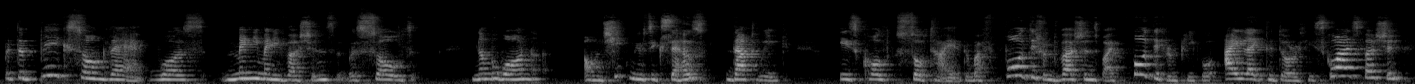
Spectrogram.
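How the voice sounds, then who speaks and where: A woman's voice: a little high, lively intonation, normal speed. A middle-aged woman chatting expressively and theatrically to camera as a psychic entertainer hosting her own vlog. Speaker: singing psychic performer and host. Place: small indoor room, seated on a sofa. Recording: echoey room.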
